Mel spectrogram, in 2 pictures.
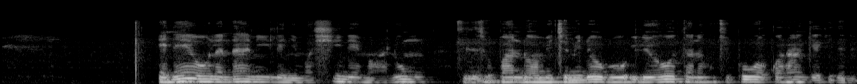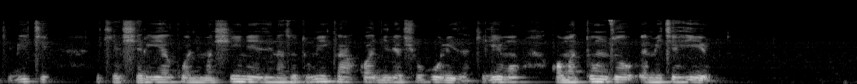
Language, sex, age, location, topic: Swahili, male, 18-24, Dar es Salaam, agriculture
